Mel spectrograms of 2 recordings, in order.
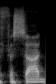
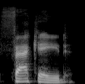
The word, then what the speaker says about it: facade: He pronounced it facade for about 45 minutes in front of the development team. When he was done, he asked what I thought of his talk. I told him it is pronounced facade.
